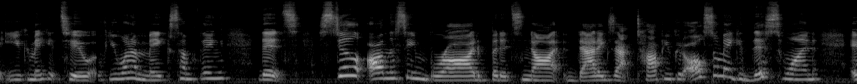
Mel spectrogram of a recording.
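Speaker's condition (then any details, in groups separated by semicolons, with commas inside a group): No condition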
